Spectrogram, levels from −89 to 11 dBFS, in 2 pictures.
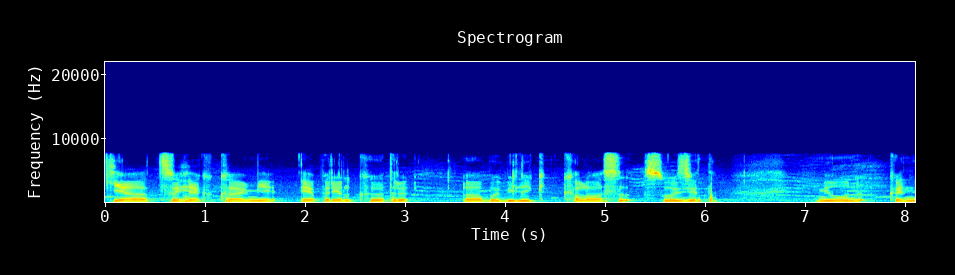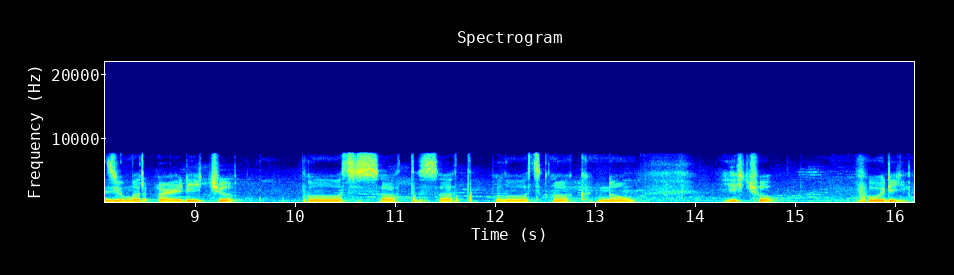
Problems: constant background noise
